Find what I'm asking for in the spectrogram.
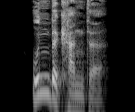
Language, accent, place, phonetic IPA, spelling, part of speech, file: German, Germany, Berlin, [ˈʊnbəkantə], unbekannte, adjective, De-unbekannte.ogg
- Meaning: inflection of unbekannt: 1. strong/mixed nominative/accusative feminine singular 2. strong nominative/accusative plural 3. weak nominative all-gender singular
